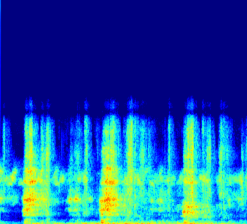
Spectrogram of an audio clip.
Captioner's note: panting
